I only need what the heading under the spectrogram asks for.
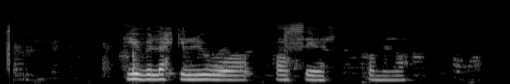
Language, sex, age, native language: Icelandic, male, 13, Icelandic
